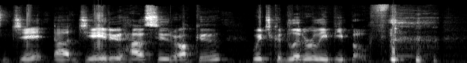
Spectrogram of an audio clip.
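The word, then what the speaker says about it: ジェイルハウス・ロック: but in Japanese, it's Jeiru Hasu Roku, which could literally be both. So both are right. Lock and Rock are pronounced exactly the same in Japanese, so fuck it.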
